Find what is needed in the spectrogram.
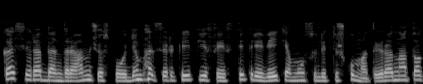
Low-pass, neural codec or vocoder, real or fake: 7.2 kHz; none; real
